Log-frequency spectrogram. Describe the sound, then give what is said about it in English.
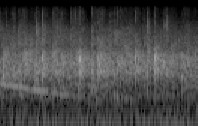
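Steady applause from a crowd, a dense wash of many hands clapping at once at moderate volume, with a faint descending tone gliding underneath early on. “Let's go and give him a good hand clap.”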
